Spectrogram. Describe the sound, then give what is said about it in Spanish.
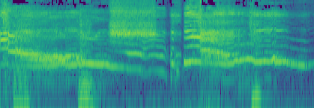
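A baby held in its father's arms cries loudly and without letup as he comforts it, long high-pitched wails sliding slowly downward, broken only by a brief catch of breath midway before the crying resumes just as strongly. “Mientras, el padre consuela a un bebé que llora en sus brazos.”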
